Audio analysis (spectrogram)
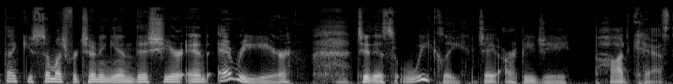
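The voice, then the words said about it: Soft-spoken, worn voice with a cold. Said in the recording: “I'm a little soft-spoken. My voice has been run through the ringer ... I did manage to pick up a little cold and some little coughing, a little sneezy”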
